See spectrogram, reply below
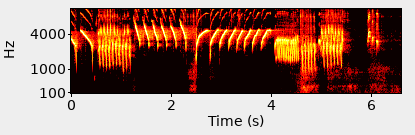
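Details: Timbrado canary brothers, young males from the second 2020 breeding, first attempts at song after their first molt; falling whistled notes in rapid series alternating with buzzy trills, ending in a pause and a few scattered notes.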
